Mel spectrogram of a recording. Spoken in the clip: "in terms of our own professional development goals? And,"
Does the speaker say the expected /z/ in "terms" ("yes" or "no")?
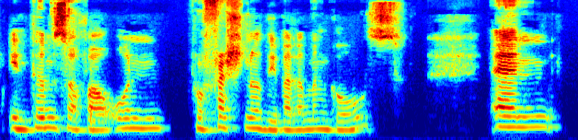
no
